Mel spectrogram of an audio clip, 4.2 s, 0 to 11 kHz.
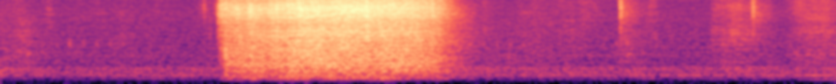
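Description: A harsh scraping noise about a second long as the aluminium LT77 gearbox casing is shifted into place on its steel support frame, followed by a couple of faint clicks.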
